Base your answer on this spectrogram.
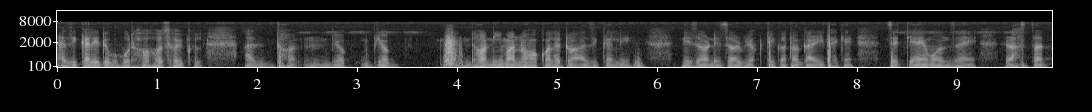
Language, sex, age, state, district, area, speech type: Assamese, male, 18-30, Assam, Golaghat, rural, spontaneous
